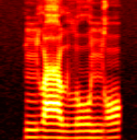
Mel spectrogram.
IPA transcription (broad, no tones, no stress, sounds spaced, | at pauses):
ɲ ɯ ʕ ɯ l o ɲ ɔ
